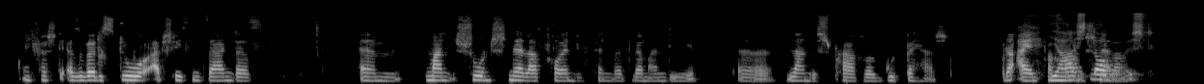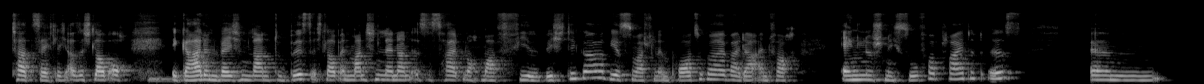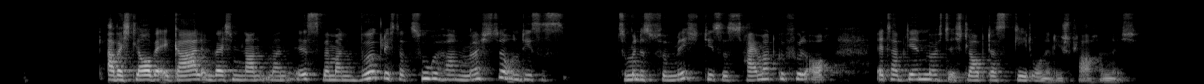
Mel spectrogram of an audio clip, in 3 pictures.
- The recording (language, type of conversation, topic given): German, podcast, Was bedeutet Heimat für dich, ganz ehrlich?
- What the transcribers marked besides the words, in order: tapping; other background noise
